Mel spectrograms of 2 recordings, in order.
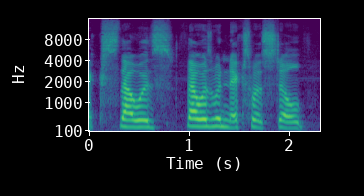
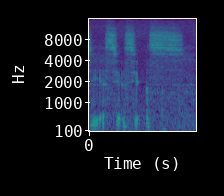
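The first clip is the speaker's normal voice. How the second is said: whispering; 20 dB quieter, slower than usual. Real, not acted. Soft aside to herself.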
